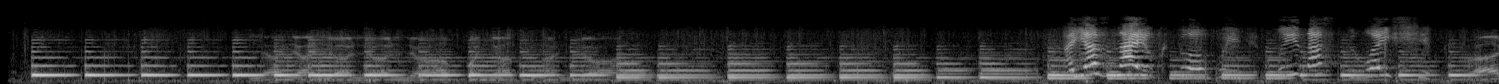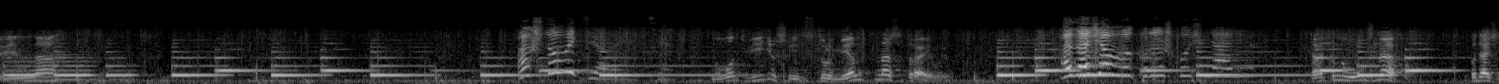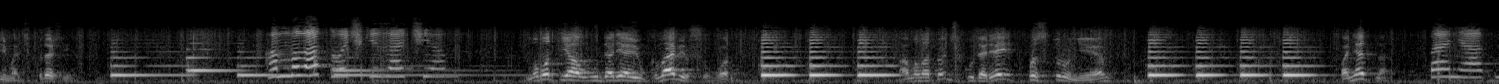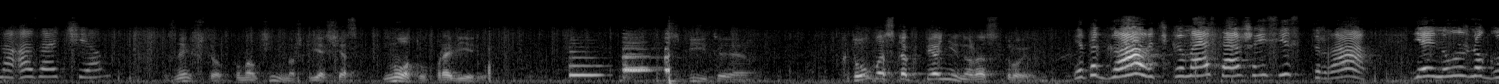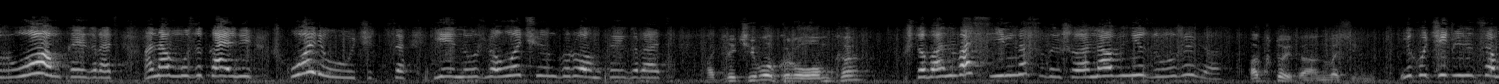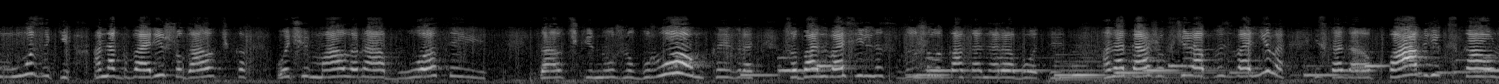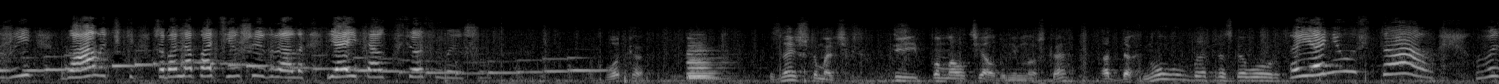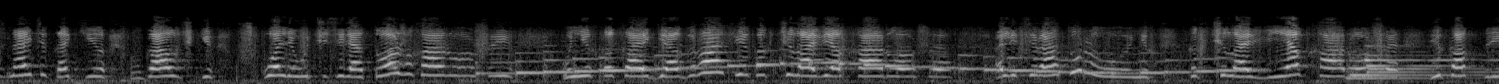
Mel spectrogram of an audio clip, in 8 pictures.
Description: Р. Зеленая и Л. Пирогов
rina-zelnaya-i-l.pirogov---razgovor-s-nastroyschikom.mp3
